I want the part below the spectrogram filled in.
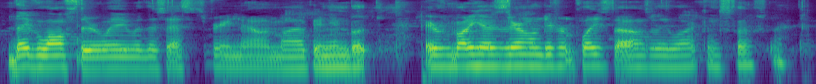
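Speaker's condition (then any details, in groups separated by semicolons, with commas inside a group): Spastic quadriplegic cerebral palsy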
